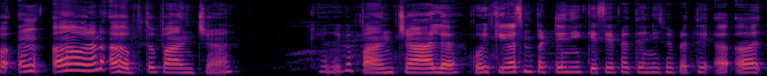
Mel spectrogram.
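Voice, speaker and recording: A woman's voice: medium pitch, gravelly, warm tone. A woman teaching a grammar lesson, explaining step by step and repeating questions back to her students.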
